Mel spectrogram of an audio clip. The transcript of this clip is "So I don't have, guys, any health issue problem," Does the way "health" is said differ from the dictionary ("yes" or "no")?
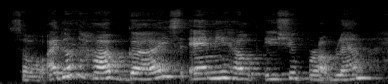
yes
